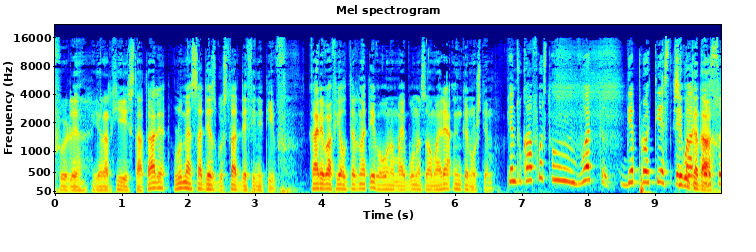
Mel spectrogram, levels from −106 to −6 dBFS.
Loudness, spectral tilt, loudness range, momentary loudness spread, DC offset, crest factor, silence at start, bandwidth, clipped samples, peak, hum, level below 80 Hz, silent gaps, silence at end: -26 LUFS; -5 dB/octave; 4 LU; 13 LU; under 0.1%; 24 dB; 0 s; 16 kHz; under 0.1%; -2 dBFS; none; -46 dBFS; none; 0 s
